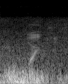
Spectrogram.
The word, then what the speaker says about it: Waikiki: 呢度 Waikiki 係，佢哋個發音係 Waikiki，但係咧人少好多。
